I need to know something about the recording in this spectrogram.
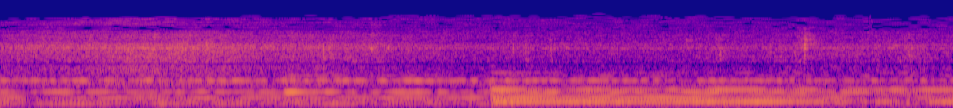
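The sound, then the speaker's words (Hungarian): Steady, soft babbling of water in the distance, a continuous gentle wash under a sustained low tonal hum that shifts pitch and swells slightly halfway through. “Miközben átjárnak ezek az elemi erők, meghallod a távolban a víz csobogását.”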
